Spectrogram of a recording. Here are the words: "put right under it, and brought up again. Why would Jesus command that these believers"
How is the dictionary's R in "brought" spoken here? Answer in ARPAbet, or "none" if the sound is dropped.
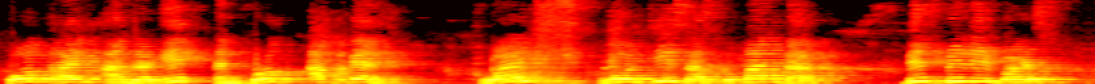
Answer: none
